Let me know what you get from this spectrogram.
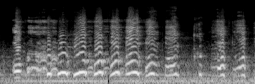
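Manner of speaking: high shrieking laugh of terror; terrified shriek. Real, not acted. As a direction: shriek it out in panic. Screaming in horror game.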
